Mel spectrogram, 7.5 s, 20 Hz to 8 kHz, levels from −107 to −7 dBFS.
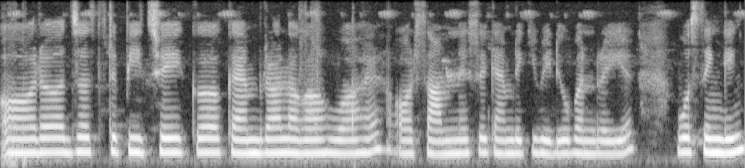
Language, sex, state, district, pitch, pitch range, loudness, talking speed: Hindi, female, Uttar Pradesh, Varanasi, 205 Hz, 195-215 Hz, -14 LUFS, 160 wpm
